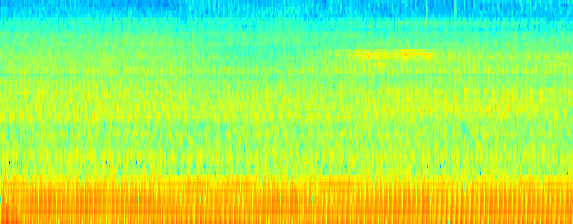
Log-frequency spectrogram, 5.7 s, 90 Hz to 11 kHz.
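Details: 1968 Triumph T100C twin idling after a cold start: steady, even low idle with smooth regular beat, no knocks or misses; healthy, no oil leaks, charging okay with headlight brightening.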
